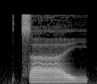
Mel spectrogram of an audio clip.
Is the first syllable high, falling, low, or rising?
low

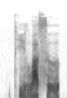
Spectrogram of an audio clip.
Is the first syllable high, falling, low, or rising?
falling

